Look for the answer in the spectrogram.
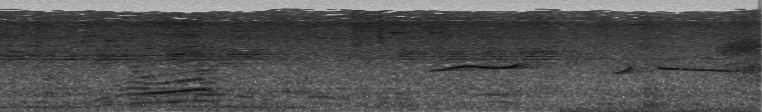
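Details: Common myna, a talking bird said to say "baba" like a human: a wavering low slurred syllable followed by thin rising and level whistles, over a steady background hum.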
